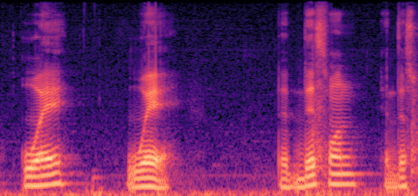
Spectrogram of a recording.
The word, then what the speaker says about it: 의: And here we have an interesting one, which is technically a combination of O and I, O, I. But for some reason, this is not pronounced as oi or anything like that. This is also pronounced as we. Consider this one as an exception and just memorize.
